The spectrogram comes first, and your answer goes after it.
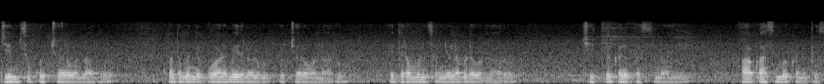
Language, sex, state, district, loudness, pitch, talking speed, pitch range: Telugu, male, Andhra Pradesh, Srikakulam, -18 LUFS, 110 Hz, 125 wpm, 105-115 Hz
